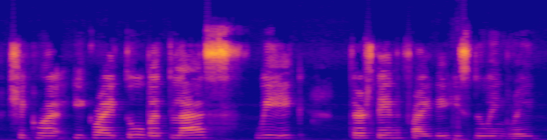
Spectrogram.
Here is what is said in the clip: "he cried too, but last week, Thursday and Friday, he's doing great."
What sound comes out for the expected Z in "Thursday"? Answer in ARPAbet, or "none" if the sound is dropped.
S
